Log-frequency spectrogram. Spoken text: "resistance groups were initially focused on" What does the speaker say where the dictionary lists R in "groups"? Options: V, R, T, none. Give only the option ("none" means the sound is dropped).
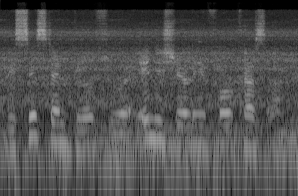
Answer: none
